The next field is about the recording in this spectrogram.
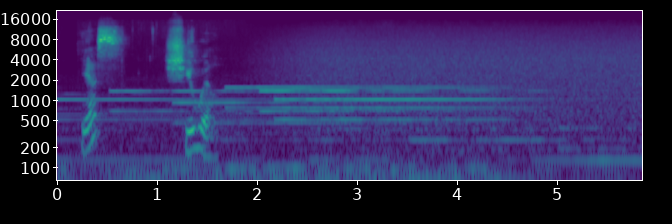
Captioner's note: water rushes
